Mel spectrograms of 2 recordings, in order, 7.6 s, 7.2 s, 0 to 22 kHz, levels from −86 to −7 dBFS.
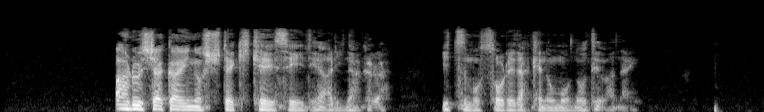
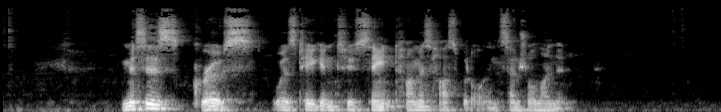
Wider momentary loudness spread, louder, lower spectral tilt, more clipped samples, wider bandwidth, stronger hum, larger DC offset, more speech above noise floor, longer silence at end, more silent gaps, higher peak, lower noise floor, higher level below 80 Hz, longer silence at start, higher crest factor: about the same, 15 LU vs 14 LU; about the same, -19 LUFS vs -20 LUFS; about the same, -5 dB/octave vs -5 dB/octave; neither; second, 8 kHz vs 16.5 kHz; neither; neither; first, 52 dB vs 43 dB; second, 1.35 s vs 1.5 s; neither; about the same, 0 dBFS vs -2 dBFS; first, -71 dBFS vs -62 dBFS; first, -36 dBFS vs -42 dBFS; about the same, 1.15 s vs 1.2 s; about the same, 20 dB vs 20 dB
